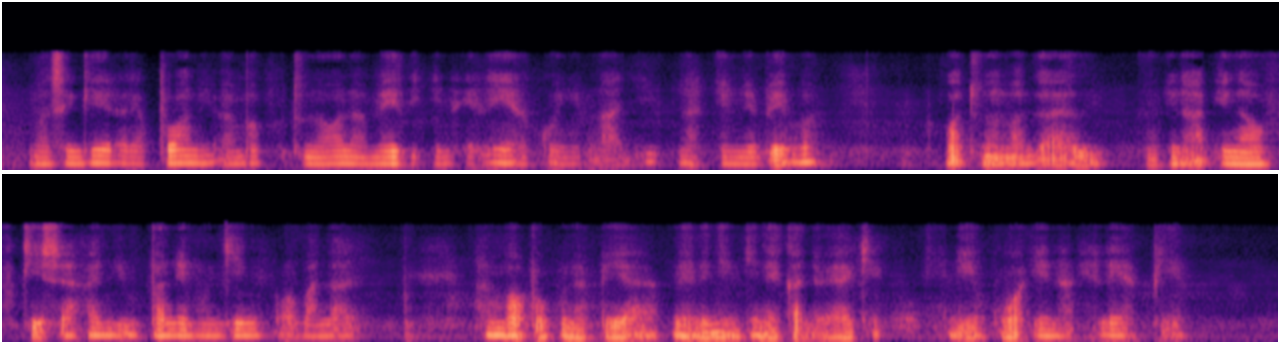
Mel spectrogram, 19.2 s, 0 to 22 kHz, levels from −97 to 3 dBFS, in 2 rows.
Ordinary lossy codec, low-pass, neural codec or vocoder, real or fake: AAC, 48 kbps; 7.2 kHz; codec, 24 kHz, 0.5 kbps, DualCodec; fake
